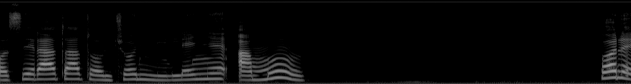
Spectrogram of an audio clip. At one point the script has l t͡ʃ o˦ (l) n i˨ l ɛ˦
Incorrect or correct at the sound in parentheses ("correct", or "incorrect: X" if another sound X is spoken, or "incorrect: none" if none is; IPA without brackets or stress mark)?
incorrect: none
